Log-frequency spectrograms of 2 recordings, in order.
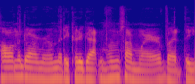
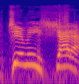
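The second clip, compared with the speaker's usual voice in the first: put-on shrill, very high, loud old woman voice; 10 dB louder than usual. Retelling how a dad and son mimicked a great-grandma: imitating great-grandma's voice. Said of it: "my dad and I would make this voice around my great-grandma".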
